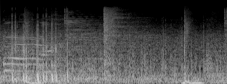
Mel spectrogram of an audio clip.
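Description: A fireworks display, with several sharp bangs and crackling bursts, over music playing.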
